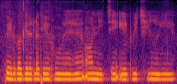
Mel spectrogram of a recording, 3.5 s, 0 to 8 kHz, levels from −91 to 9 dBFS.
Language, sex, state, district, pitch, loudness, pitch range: Hindi, female, Uttar Pradesh, Lalitpur, 190 Hz, -15 LUFS, 185-190 Hz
